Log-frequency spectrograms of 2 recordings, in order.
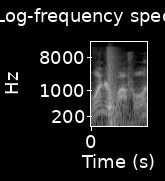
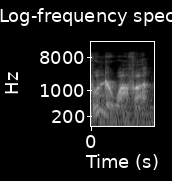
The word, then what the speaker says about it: Wunderwaffe: It's a playful mispronunciation of Wunderwaffe, which is the German term for wonder weapon.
